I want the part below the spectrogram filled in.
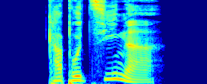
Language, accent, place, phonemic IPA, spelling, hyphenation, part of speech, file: German, Germany, Berlin, /kapuˈt͡siːnɐ/, Kapuziner, Ka‧pu‧zi‧ner, noun, De-Kapuziner.ogg
- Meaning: 1. Capuchin 2. Clipping of Kapuzinerkaffee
